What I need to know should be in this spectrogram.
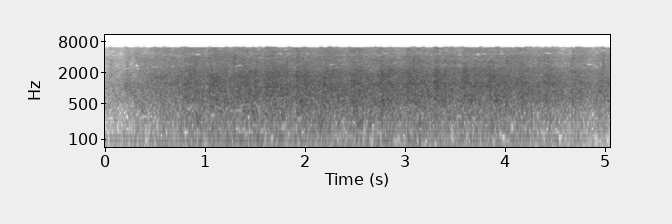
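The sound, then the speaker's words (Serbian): Applause for veterans of the battle of Košare at a book promotion: dense, steady clapping that swells in at the start and holds evenly before easing slightly at the end. “Promocije knjige prisustvovali su i borci sa Košara, koji su pozdravljeni aplauzom.”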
